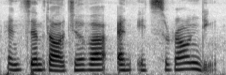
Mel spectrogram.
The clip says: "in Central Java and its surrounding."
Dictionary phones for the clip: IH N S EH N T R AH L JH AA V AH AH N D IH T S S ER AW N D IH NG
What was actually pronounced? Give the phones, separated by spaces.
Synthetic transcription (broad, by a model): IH N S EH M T AH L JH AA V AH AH N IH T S S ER AW N D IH NG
